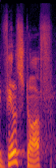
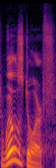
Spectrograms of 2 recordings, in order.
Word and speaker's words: Wilsdorf: Well, if you go by the traditional German pronunciation, the W is pronounced as a V. Okay, so it'd be Wilsdorf. But he's in London, and so it's probably pronounced Wilsdorf.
